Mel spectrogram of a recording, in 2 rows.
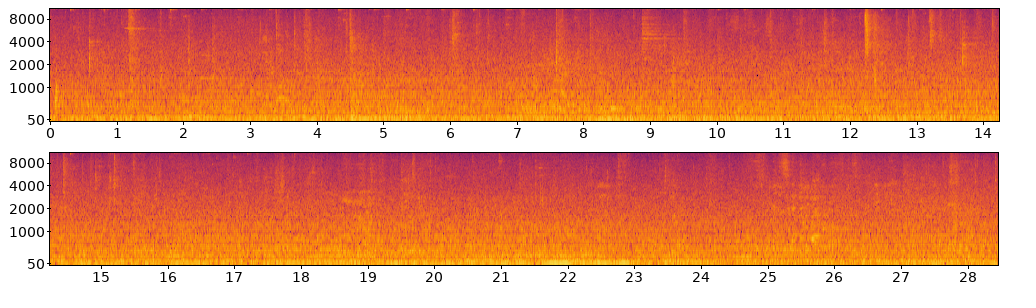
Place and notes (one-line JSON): {"title": "Tartu, Raekoja Platz Nov.2009", "date": "2009-11-16 16:30:00", "description": "Town hall square of Tartu Estonia", "latitude": "58.38", "longitude": "26.72", "altitude": "47", "timezone": "Europe/Tallinn"}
